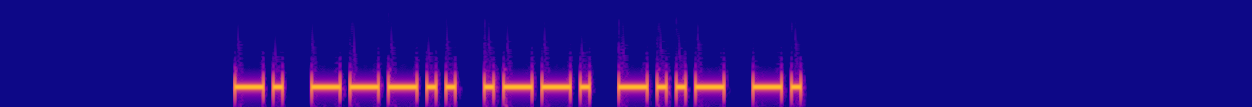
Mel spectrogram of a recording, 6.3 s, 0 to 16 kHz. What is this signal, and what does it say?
Morse code, heard as a keyed tone, about 25 wpm, 700 Hz. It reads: N8PXN
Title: USA Call Signs - 5 Characters - Repeated 3x - 25wpm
